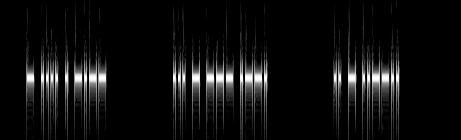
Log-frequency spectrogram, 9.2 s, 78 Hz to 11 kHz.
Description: Morse code, heard as a keyed tone, about 25 wpm, 700 Hz. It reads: THEY STOP IT?
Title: 4x Word-Spacing - Sentences from Top 300 Words - 25wpm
